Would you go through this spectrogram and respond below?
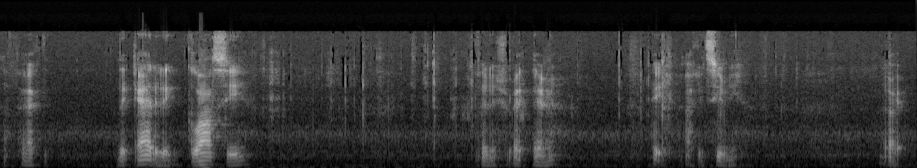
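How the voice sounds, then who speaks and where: Deep, gravelly man with halting delivery. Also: steady tone. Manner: halting, offhand delivery in short phrases. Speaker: video host, collector. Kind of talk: casual product showcase. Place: indoors in a room at home. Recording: clearly noisy home recording.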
